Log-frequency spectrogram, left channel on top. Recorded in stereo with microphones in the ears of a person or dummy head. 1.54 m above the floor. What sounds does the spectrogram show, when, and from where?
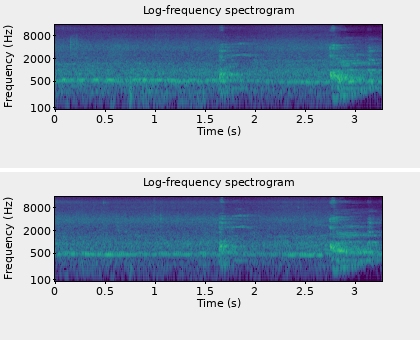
1.6 s a cough: 5° left (ahead or behind), 2 m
